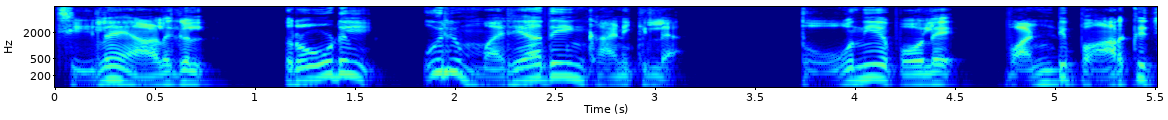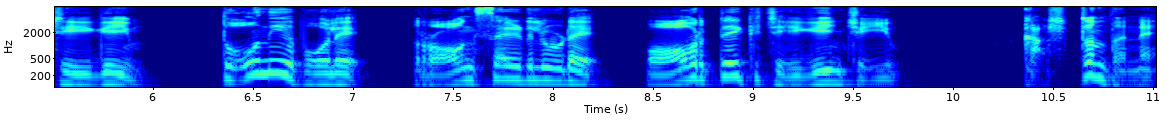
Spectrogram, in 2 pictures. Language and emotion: Malayalam, disgusted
